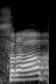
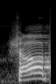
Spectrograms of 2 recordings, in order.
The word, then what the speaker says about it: शाप: श्राप नहीं होता, यहाँ तालब विषा होता, शाप, शाप इसको पढ़ेंगे।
